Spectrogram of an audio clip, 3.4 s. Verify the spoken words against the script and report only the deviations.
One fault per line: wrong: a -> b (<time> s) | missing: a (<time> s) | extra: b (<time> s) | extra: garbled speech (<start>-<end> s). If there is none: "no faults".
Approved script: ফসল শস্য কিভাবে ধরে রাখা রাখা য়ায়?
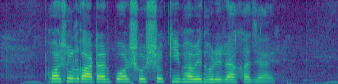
extra: কাটার পর (0.8 s)
missing: রাখা (2.5 s)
